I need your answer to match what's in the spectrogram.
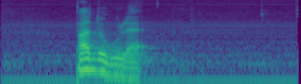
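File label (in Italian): "padule", dialettale crespinese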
